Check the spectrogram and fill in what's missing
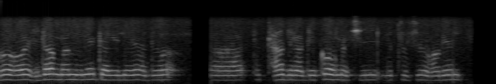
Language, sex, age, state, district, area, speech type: Manipuri, male, 60+, Manipur, Churachandpur, urban, conversation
